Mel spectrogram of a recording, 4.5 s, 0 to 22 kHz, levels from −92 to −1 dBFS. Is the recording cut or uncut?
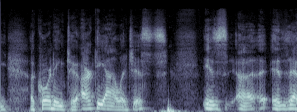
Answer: uncut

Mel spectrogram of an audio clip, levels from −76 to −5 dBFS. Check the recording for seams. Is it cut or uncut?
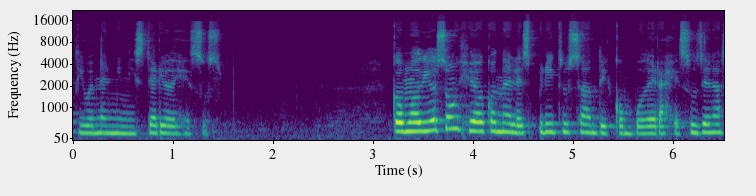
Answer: uncut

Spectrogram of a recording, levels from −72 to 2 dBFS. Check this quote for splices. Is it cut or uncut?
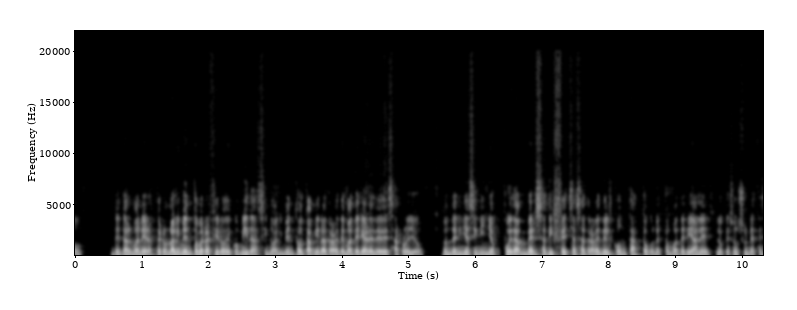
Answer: cut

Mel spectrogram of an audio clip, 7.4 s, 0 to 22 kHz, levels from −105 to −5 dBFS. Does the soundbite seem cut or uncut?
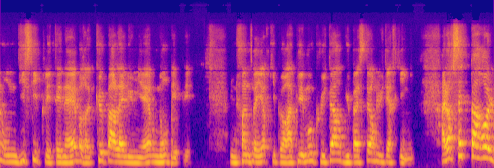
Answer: cut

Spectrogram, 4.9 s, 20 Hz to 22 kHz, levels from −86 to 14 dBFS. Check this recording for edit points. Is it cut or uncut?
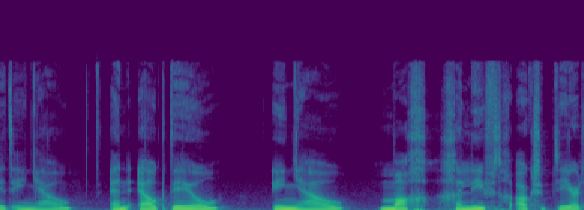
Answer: uncut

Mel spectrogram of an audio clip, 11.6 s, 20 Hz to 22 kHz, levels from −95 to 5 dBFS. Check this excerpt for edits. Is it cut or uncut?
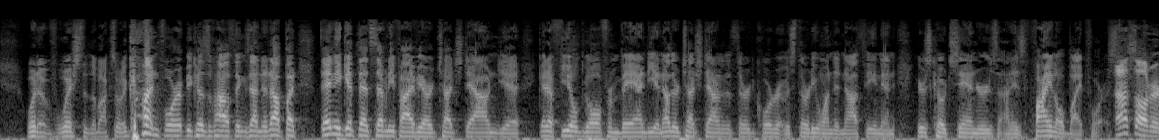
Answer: uncut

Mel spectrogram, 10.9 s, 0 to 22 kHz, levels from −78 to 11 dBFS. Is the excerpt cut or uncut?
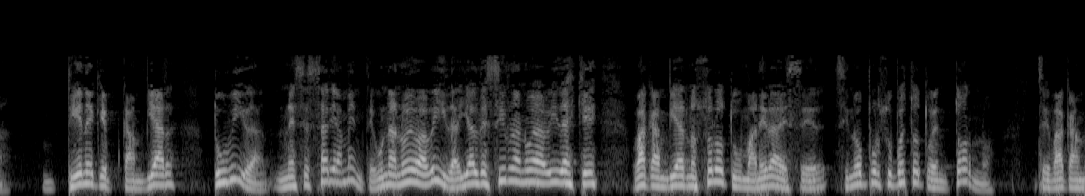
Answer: uncut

